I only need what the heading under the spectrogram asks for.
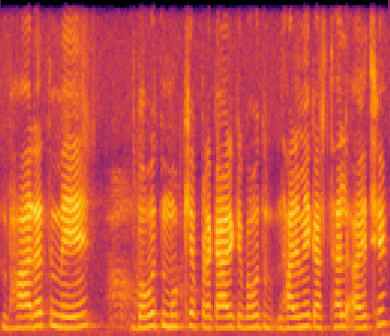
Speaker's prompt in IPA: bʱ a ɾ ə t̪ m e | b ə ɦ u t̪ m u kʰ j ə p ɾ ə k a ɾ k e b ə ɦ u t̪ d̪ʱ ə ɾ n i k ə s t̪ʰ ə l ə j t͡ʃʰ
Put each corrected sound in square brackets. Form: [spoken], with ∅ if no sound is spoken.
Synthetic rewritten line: bʱ a ɾ ə t̪ m e | b ə ɦ u t̪ m u kʰ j ə p ɾ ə k a ɾ k e b ə ɦ u t̪ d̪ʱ [a] ɾ [m] i k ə s t̪ʰ ə l ə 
